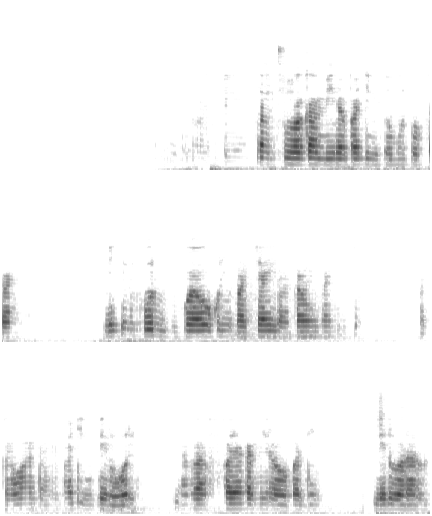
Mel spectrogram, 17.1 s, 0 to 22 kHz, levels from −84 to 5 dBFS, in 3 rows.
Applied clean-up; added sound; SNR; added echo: neural mask model DeepFilterNet 3.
